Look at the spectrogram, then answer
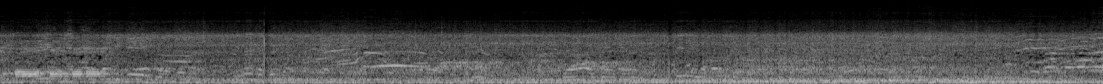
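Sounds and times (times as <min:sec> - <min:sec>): cars driving past: 0:00.0 - 0:11.0
engine and tyre noise on road: 0:00.0 - 0:11.0.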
